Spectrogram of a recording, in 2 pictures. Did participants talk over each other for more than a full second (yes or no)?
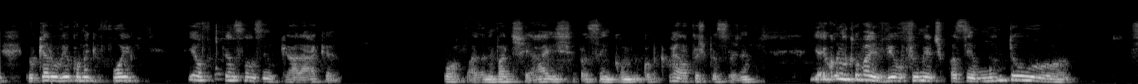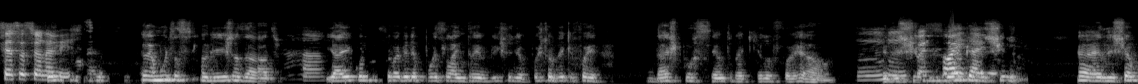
yes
